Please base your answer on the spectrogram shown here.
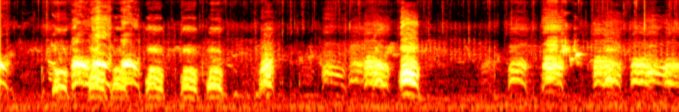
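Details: Several crows caw harshly in bursts of two to four while fighting other wild birds for food, the calls sometimes overlapping in a noisy squabble.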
